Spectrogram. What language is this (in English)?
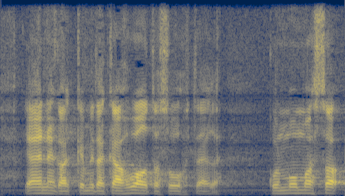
Finnish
